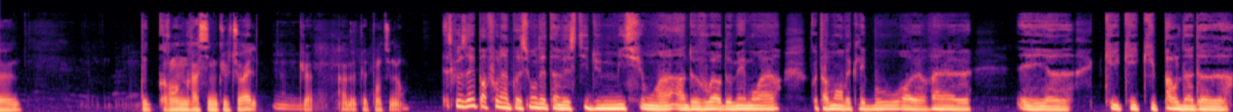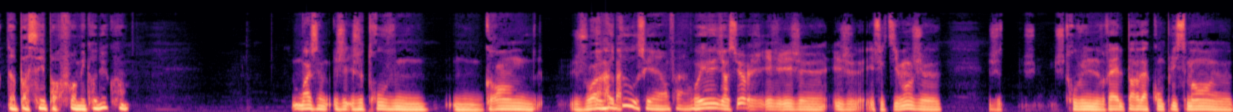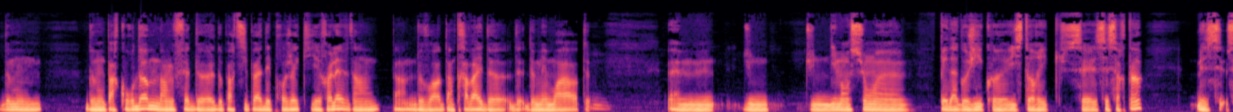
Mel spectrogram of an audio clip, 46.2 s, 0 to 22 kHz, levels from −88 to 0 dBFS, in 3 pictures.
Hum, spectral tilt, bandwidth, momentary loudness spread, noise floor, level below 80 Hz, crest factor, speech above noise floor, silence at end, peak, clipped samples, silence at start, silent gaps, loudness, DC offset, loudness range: none; -6.5 dB/octave; 14 kHz; 13 LU; -61 dBFS; -40 dBFS; 12 dB; 50 dB; 0 s; 0 dBFS; under 0.1%; 0 s; none; -12 LUFS; under 0.1%; 6 LU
